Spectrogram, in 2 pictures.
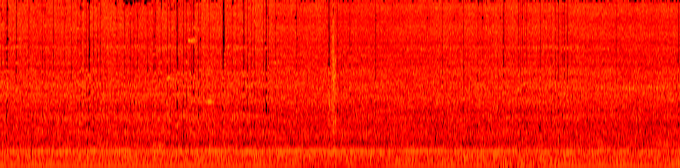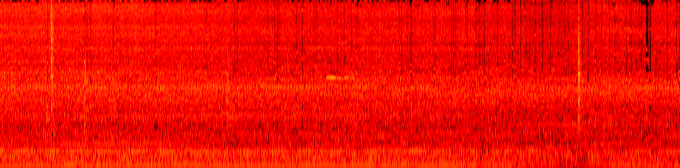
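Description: Engine of a land-leveling earth-moving machine running steadily, a low hum with a few faint clicks.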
